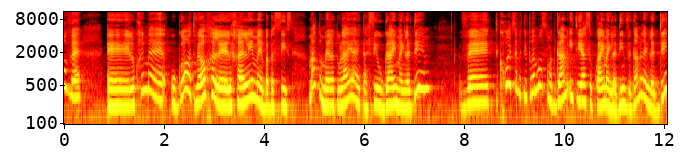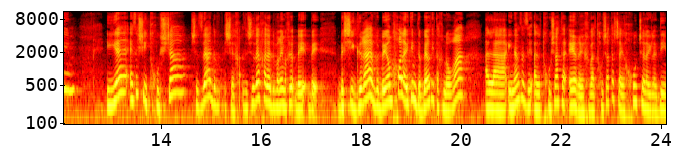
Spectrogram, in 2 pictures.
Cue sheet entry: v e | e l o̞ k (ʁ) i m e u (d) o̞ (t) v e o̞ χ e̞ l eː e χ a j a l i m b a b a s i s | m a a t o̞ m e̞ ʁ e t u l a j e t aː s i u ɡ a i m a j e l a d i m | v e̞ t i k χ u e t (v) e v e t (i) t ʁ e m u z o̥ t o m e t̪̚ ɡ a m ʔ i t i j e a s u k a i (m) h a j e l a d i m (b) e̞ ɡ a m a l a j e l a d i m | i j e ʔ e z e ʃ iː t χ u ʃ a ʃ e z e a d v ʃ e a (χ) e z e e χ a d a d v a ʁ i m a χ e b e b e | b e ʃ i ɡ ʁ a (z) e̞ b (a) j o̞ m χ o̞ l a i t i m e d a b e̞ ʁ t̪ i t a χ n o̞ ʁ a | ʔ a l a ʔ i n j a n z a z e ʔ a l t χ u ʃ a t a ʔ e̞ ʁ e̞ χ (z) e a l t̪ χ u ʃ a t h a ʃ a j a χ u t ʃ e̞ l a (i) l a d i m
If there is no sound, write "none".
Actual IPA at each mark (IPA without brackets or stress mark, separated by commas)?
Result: χ, ɡ, t, z, i, m, v, ʃ, v, e, v, j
